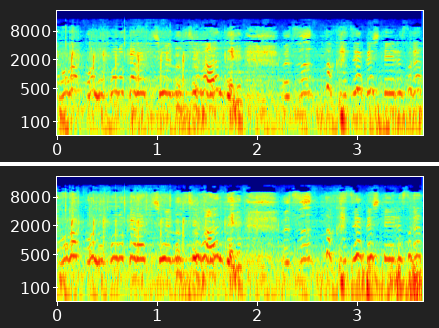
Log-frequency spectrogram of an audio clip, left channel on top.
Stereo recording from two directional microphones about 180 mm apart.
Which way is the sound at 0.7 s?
30° left (ahead or behind).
